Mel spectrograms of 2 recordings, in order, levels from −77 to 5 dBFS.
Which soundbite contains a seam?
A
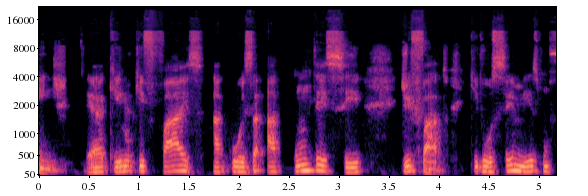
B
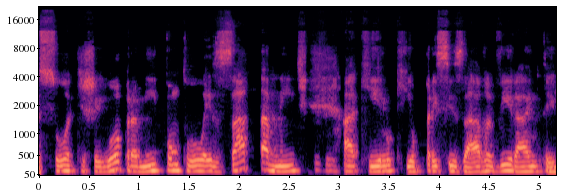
A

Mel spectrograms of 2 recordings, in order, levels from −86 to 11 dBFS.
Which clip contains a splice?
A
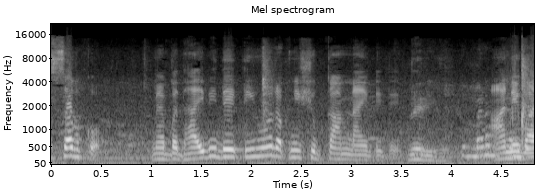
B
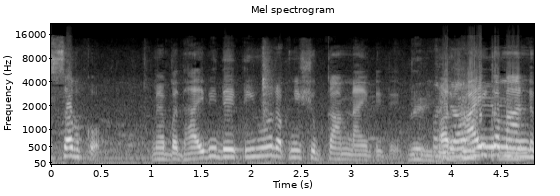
B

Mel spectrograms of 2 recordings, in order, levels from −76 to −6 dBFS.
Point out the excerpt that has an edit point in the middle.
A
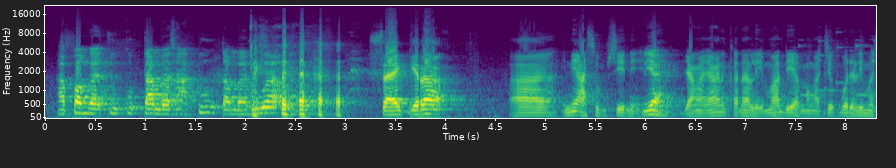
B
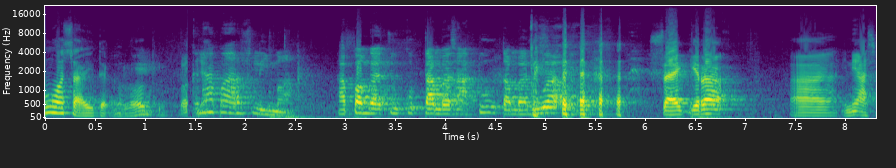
B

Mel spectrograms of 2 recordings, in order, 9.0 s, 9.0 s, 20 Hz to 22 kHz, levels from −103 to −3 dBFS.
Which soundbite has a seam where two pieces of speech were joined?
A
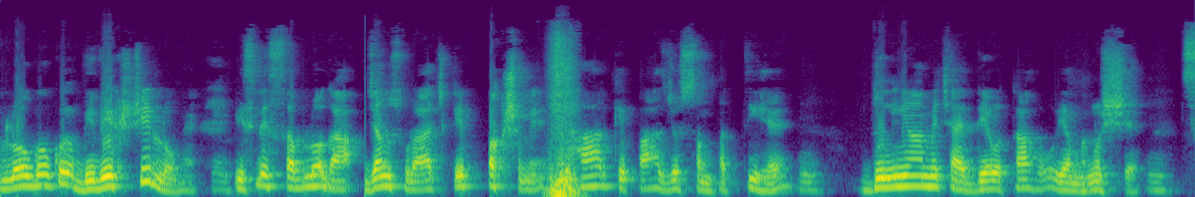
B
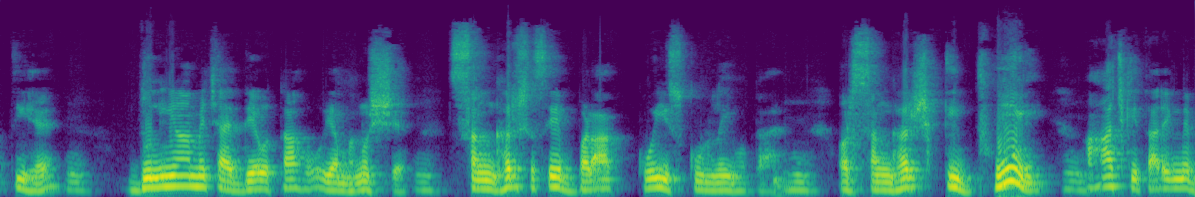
A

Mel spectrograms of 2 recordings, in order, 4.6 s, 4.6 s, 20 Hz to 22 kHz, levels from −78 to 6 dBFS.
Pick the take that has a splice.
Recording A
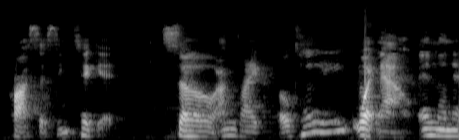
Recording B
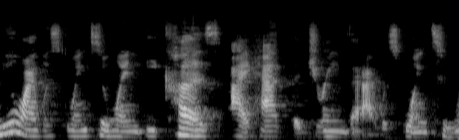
A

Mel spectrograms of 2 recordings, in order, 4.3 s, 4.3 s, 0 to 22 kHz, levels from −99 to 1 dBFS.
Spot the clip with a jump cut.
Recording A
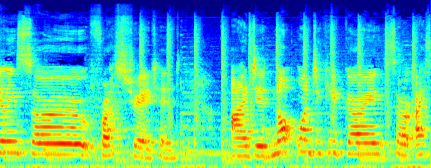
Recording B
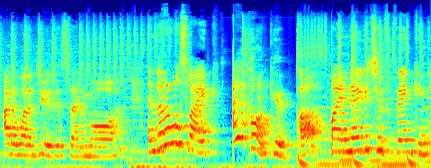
B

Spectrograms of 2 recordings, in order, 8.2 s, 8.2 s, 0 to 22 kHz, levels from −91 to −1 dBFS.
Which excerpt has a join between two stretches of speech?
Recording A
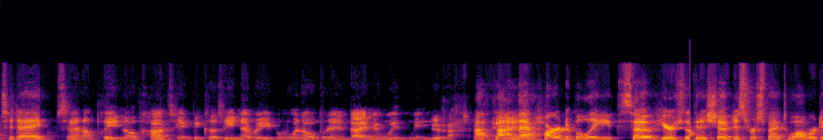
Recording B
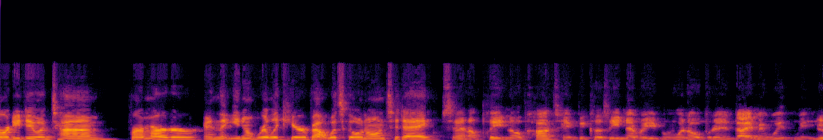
A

